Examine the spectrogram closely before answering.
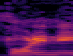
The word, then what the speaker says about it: foreign: এখানে দেখো ফরেন দেখো, এই ফরেনে জিএন আছে। কোনো ওয়ার্ডে যদি শেষে জিএন থাকে অথবা মাঝে জিএন থাকে তো জিটা উচ্চারণ হবে না, জি হচ্ছে সাইলেন্ট লেটার, ফরেন।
